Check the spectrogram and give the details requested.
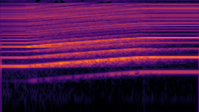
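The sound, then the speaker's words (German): A loud civil defense siren wails steadily, its tone slowly rising in pitch over a few seconds, heard alone with no voices. “Der Sirenenalarm muss natürlich so dramatisch sein, auch um darauf aufmerksam zu äh, machen, dass es wirklich um etwas ernst es geht.”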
